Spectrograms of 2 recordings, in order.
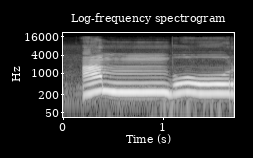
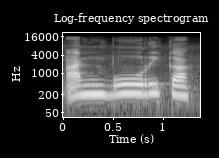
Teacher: ba nah ini contohnya amburika Jadi enggak boleh and Bu Rika Nun matinya seolah berubah jadi huruf mim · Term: iqlab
